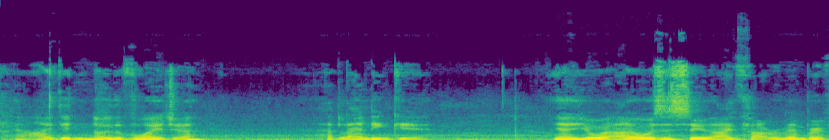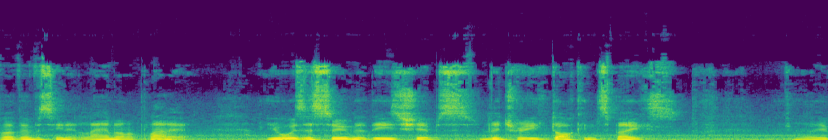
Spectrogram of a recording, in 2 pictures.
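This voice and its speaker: A slightly hoarse man, losing his voice, giving relaxed, rambling commentary as he unboxes a model kit, with many fillers. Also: mid-range voice, brisk, a little hiss or hum.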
